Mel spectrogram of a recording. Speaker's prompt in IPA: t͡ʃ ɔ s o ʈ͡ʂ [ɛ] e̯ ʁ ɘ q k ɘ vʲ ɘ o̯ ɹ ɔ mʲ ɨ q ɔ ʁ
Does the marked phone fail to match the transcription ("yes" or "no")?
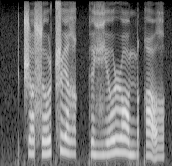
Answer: yes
